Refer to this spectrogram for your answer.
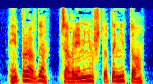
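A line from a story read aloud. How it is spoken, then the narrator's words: Breathed out. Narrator (Russian): выдохнул рядом с Галькой Хансен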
